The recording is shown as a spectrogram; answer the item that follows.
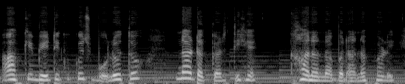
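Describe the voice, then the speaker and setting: A woman's voice: mid-range voice, lively intonation, normal speed, natural voice. A woman playing an aging, weary, complaining mother-in-law in a cartoon. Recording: background music.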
